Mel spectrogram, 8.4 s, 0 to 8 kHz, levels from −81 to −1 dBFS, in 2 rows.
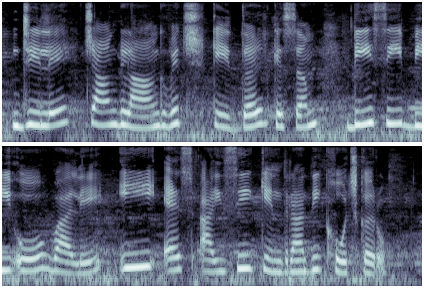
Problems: none marked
